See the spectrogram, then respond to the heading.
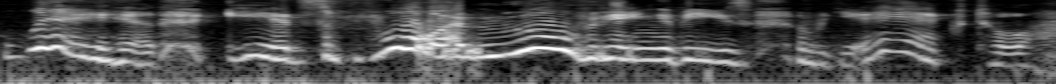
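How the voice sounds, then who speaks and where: A female-sounding voice does a put-on character voice, high-pitched with very wide pitch swings. She speaks very slowly over clear background noise. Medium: audio drama. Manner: offhand.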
